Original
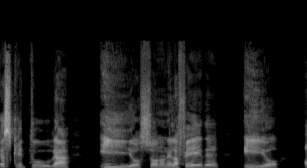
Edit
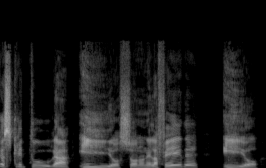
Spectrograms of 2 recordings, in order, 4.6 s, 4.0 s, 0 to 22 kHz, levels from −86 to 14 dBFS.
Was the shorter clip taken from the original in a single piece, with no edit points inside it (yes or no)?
no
